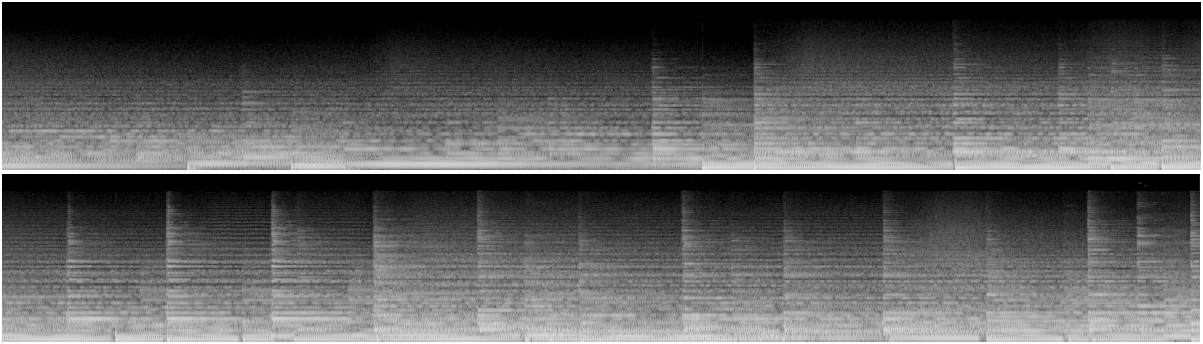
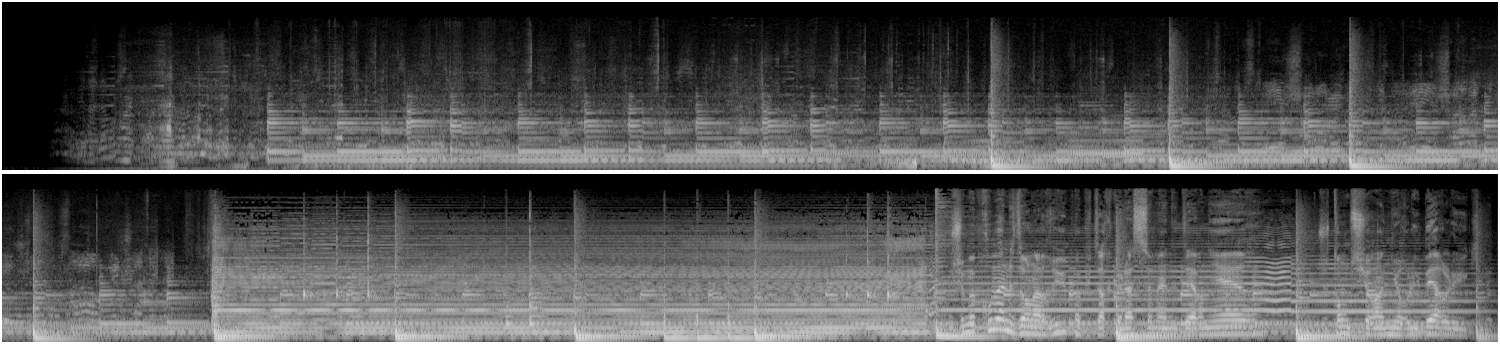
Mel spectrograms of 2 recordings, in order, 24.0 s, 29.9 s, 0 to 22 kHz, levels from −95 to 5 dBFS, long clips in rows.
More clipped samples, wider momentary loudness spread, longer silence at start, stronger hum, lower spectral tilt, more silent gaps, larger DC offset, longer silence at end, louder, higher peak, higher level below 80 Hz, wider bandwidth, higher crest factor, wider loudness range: neither; second, 8 LU vs 13 LU; second, 0 s vs 1.2 s; neither; first, -8 dB/octave vs -6 dB/octave; neither; first, 0.1% vs under 0.1%; about the same, 0 s vs 0 s; first, -18 LUFS vs -22 LUFS; about the same, -2 dBFS vs 0 dBFS; first, -20 dBFS vs -30 dBFS; second, 8.2 kHz vs 16 kHz; second, 14 dB vs 22 dB; second, 5 LU vs 12 LU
